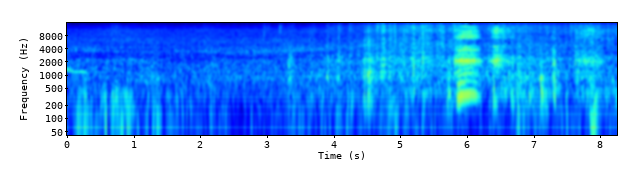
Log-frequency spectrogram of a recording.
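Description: Wind buffeting the microphone, with a few dull thuds a little past the middle and one short rising-and-falling voice-like cry at about six seconds.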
